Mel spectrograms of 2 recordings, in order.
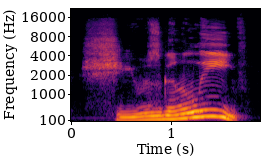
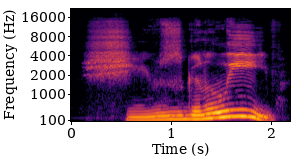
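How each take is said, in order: The two takes are said the same way.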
